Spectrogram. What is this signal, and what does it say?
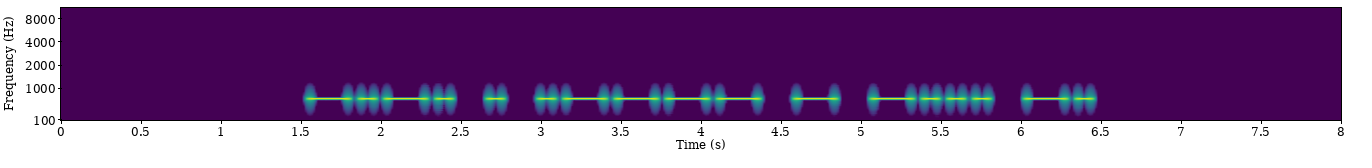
Morse code, heard as a keyed tone, about 16 wpm, 700 Hz. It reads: CE1TBN
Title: DXCC-100 Call Signs - 6 Characters - Repeated 3x - 15wpm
